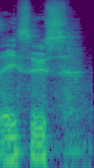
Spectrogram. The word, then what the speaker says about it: Asus: I'm looking up, I was actually looking up pronunciation, and it is Asus.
